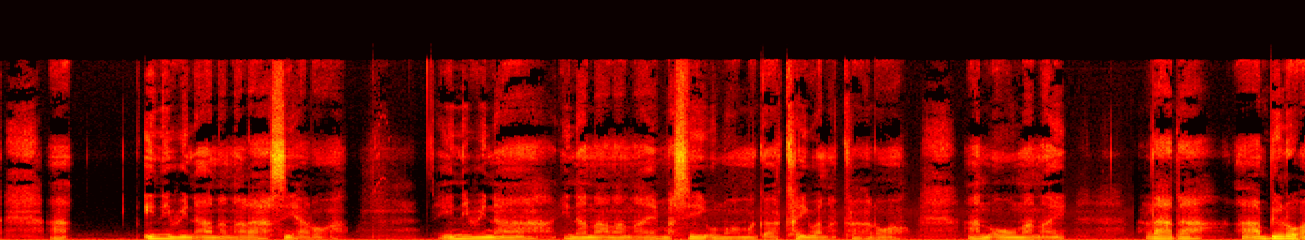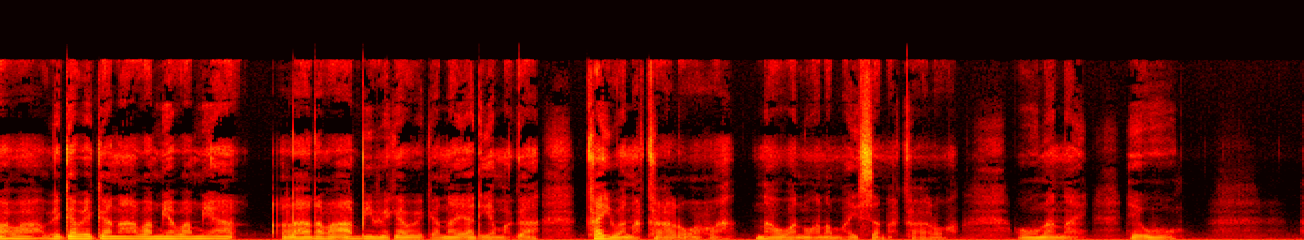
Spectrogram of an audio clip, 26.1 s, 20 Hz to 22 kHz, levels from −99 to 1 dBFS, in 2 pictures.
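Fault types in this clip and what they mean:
Mains buzz: a steady, raspy buzz sits under the speech from 5.28 to 11.35 s, roughly 25 dB below it. Sharp switching spikes, twice in each 50 Hz cycle, leak in and spread harmonics up into the kilohertz range.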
